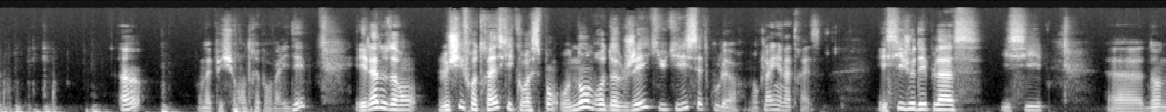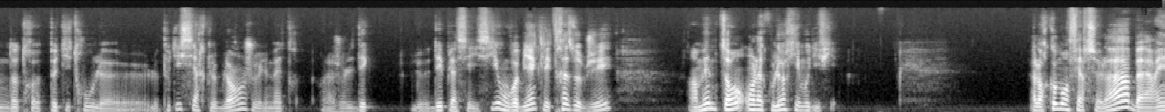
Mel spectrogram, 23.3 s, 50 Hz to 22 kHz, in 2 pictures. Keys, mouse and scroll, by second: 0.0-1.6 typing, 2.3 Return, 14.5-16.8 drag.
